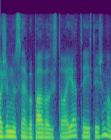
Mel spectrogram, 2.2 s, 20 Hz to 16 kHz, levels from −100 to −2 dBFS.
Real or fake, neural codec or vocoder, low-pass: fake; codec, 24 kHz, 0.9 kbps, WavTokenizer, medium speech release version 1; 10.8 kHz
